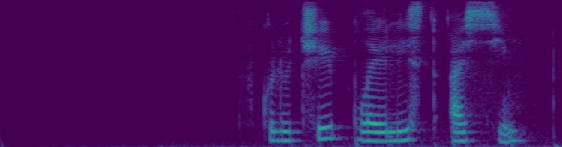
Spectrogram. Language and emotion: Russian, neutral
